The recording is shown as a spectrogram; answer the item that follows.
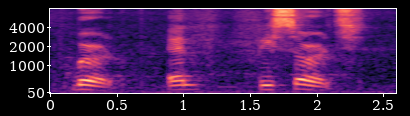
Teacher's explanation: mid-central unrounded tense vowel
